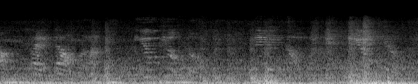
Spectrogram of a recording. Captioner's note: Taiwanese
